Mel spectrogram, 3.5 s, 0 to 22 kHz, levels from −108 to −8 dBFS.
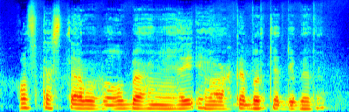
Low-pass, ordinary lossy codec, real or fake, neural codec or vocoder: none; none; fake; codec, 44.1 kHz, 1.7 kbps, Pupu-Codec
